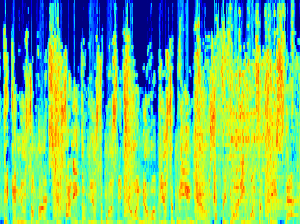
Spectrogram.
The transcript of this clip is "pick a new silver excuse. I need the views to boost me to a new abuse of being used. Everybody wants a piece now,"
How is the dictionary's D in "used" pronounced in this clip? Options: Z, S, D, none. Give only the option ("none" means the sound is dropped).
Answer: none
